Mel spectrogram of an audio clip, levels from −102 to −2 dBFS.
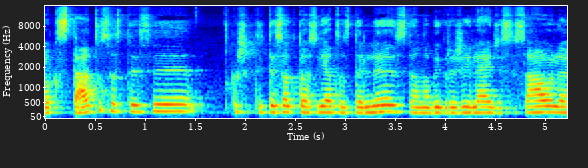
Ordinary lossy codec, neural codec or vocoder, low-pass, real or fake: Opus, 32 kbps; none; 14.4 kHz; real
